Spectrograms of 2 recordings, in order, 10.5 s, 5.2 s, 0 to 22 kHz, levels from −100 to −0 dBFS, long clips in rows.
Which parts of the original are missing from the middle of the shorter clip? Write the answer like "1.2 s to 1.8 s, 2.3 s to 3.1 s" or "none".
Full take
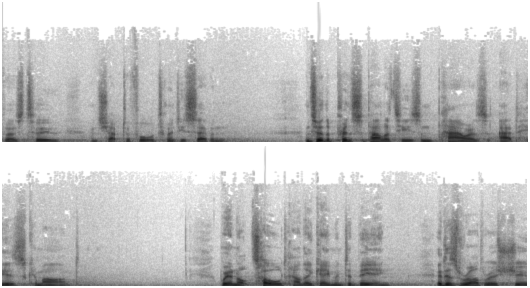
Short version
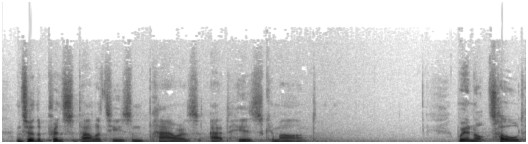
none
